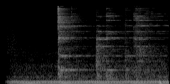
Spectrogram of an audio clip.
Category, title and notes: Sound effects > Objects / House appliances
This is metal falling
Metal, Impact, Bang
